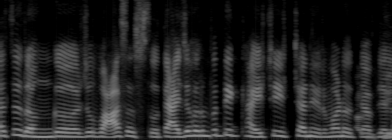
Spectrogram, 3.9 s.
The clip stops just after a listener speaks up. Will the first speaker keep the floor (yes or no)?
no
